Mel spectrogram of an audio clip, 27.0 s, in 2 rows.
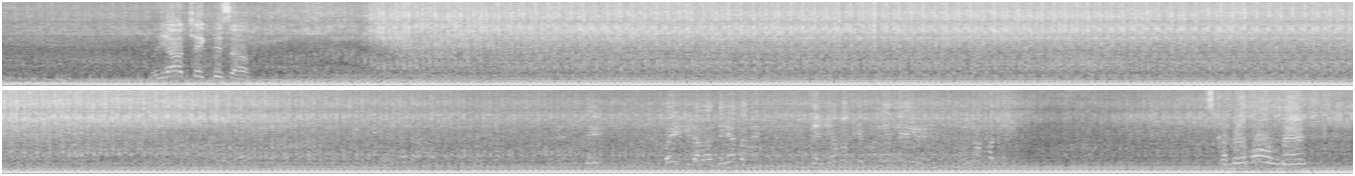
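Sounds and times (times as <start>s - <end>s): car engine idling loudly: 0.0s - 27.0s.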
